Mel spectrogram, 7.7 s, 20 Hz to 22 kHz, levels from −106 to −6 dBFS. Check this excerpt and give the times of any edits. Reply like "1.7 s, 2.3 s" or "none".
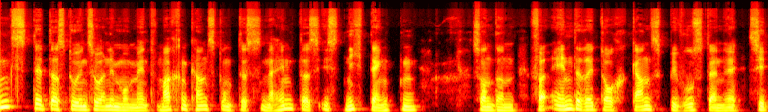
none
